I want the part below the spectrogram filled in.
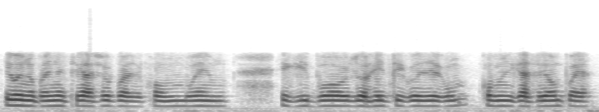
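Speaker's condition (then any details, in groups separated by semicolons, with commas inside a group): Amyotrophic lateral sclerosis; diagnosed three years ago; still able to attempt climb of Picu Urriellu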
